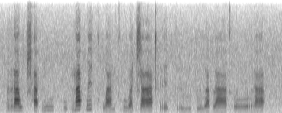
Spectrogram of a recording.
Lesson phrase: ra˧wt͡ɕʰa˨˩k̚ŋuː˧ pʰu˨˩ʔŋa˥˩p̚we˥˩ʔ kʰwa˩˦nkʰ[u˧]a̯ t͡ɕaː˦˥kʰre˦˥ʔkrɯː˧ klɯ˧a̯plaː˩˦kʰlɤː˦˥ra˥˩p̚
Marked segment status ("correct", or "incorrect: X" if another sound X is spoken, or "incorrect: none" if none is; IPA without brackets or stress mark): incorrect: u˨˩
